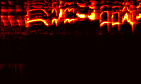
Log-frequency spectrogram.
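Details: Kacer poci, the Oriental magpie-robin, singing a provoking lure song meant to excite rival males: a steady stream of bright whistled phrases in quick, evenly spaced bursts, each sweeping up and down, with a faint low hum beneath.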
